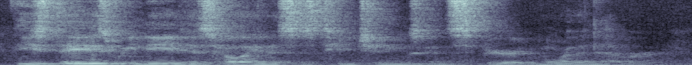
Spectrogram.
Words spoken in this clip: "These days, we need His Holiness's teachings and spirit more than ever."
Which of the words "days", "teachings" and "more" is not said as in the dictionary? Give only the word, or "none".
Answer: none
